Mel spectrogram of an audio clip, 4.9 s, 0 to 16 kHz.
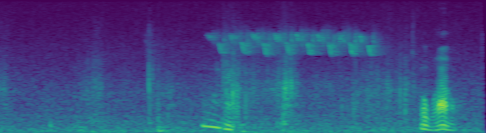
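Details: Swamp Sparrow (Melospiza georgiana), a loud song: a slow, even trill of about nine sharp, high notes at roughly five per second, with a man talking over it. Recorded in Beverly Swamp, Flamborough, Ontario, Canada, on the summer solstice 2024 among breeding birds.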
